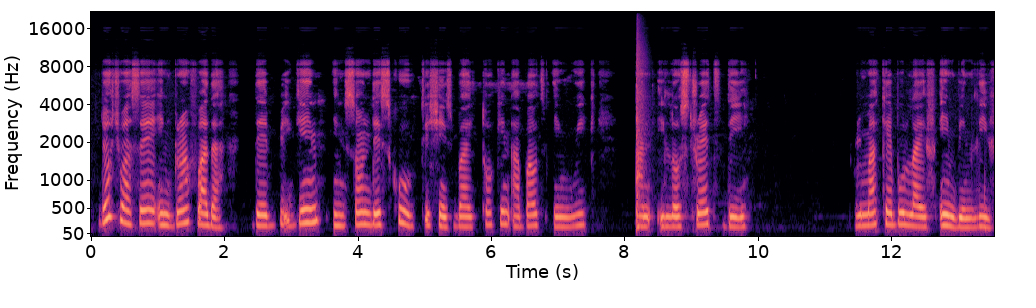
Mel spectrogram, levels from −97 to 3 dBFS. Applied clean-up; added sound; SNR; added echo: none; Snare drum; 12 dB; none.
